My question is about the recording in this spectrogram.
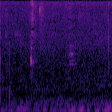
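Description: Near silence: faint room tone, with two soft clicks of lips puffing on a freshly lit cigar.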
